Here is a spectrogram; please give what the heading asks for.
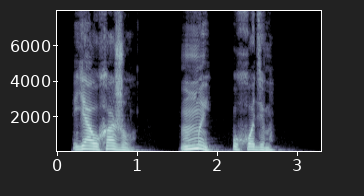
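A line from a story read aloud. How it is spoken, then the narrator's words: Tense strained voice. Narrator (Russian): Рен сглотнула и напряженным голосом ответила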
